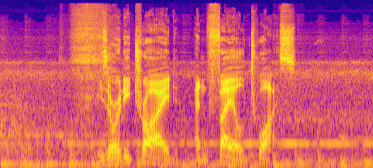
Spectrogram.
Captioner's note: breathes heavily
